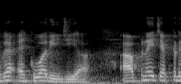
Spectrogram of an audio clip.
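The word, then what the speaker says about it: aqua regia: हैं बच्चों कहते हैं एक्वा रीजिया। स्पेलिंग एक्वा रीजिना लिखा है, एक्वा रीजिना नहीं होता, एक्वा रीजिया होता है, ठीक है।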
